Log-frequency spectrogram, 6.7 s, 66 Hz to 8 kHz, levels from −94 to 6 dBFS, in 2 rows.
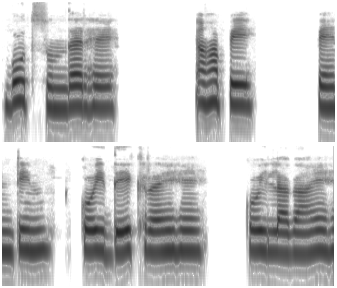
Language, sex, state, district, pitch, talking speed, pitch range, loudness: Hindi, female, Bihar, Jamui, 225 Hz, 115 wpm, 215-230 Hz, -20 LUFS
